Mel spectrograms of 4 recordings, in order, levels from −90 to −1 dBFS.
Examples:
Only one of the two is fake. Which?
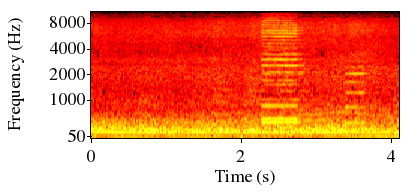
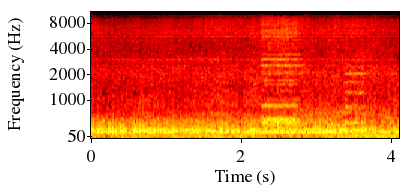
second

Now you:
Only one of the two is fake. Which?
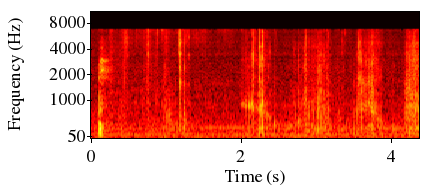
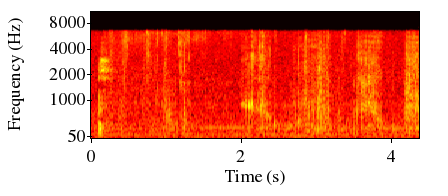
first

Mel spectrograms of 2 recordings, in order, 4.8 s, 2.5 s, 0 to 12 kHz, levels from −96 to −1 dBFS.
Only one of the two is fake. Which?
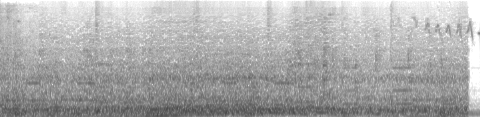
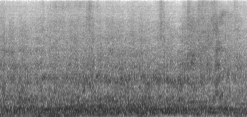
second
